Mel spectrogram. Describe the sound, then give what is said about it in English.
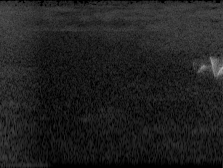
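A hooded warbler's song starts near the end: a few bright, high whistled notes that grow louder after a quiet stretch of faint outdoor hiss. “The use of mnemonics can help us remember bird songs, and some sources use these three words that I just said for the hooded warbler: weet weet weetio, or weet a weet a weetio.”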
